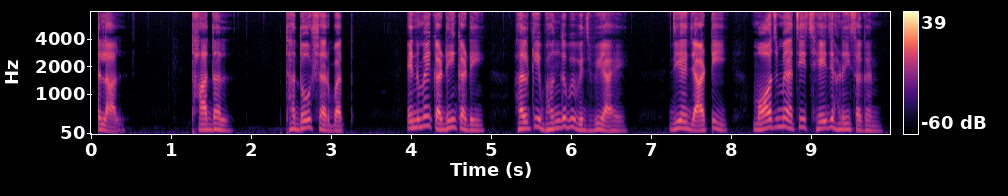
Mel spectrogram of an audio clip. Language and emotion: Sindhi, neutral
